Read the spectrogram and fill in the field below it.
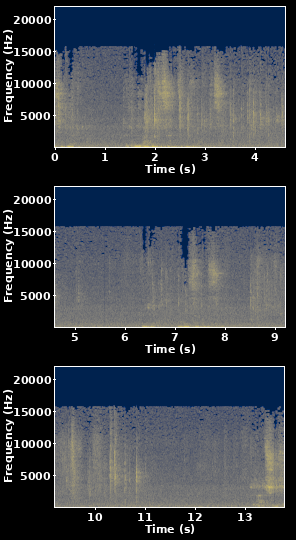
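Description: A woman speaks through a microphone and loudspeaker, lecturing calmly in a room with some echo.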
